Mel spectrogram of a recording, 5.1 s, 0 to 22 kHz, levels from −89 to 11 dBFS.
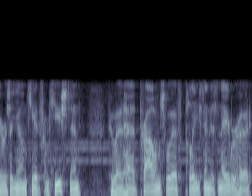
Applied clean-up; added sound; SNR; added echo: none; none; none; none.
